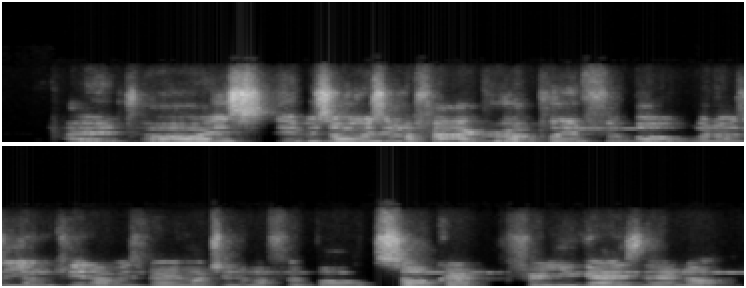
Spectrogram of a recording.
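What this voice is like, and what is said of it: Scottish accent. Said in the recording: “I'm adopted Scottish ... moved up here when I was young and then picked up the accent”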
